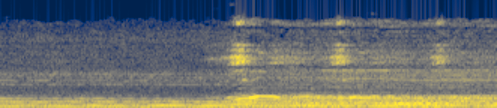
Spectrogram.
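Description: Devotional Arabic chanting of salawat, with sustained held notes. About a second in, a new vocal phrase rises in and the sound grows slightly louder.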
